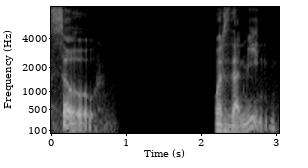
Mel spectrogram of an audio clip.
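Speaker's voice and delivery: hushed, probing counselor question; therapist voice. Retold or imitated. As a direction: ask it softly like a therapist. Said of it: "I'm like the unlicensed therapist".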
